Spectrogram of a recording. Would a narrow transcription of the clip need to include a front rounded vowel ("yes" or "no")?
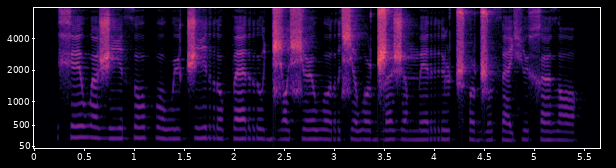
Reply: yes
